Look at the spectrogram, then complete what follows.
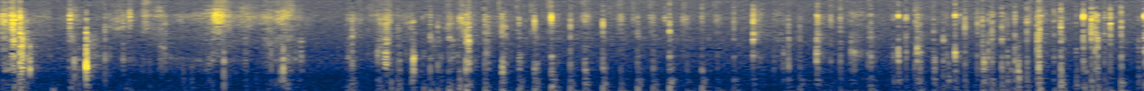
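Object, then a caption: Foil-laminated plastic sachet. Long painted nails and fingertips quickly tap the front of a flat, sealed, printed, foil-laminated plastic sachet holding a hand-sized sheet face mask. About thirty quick, dry, crinkly clicks follow one another with no ring, each dying out at once. A few scattered taps at the start give way to a steady rapid run.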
